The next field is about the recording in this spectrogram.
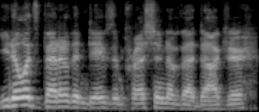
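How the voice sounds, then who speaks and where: A man co-hosting a casual album review chat, telling stories with lively jumps in pitch. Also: brisk, muffled recording. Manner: animated storytelling with big pitch jumps. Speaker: podcast co-host.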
